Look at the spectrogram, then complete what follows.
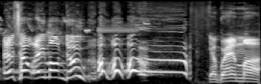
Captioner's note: howls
